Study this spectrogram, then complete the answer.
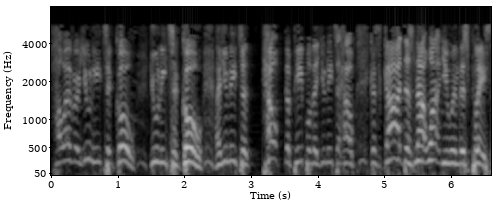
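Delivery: high, loud put-on voice of the boss; imitating the boss. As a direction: shout the boss's orders in his voice. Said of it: "This is how he talks".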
